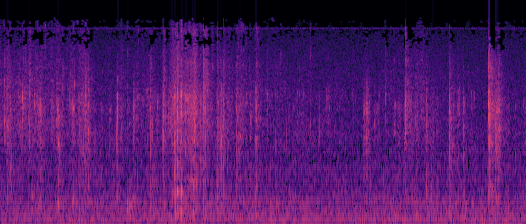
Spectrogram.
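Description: Faint close-up eating sounds: chewing and biting into burgers, with scattered small clicks and mouth noises, a louder noisy stretch about three seconds in and a sharp click near the end.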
